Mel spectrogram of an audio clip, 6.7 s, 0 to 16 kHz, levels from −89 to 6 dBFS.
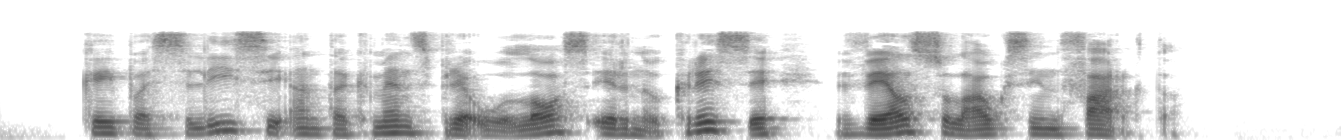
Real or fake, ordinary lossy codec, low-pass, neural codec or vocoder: real; MP3, 64 kbps; 7.2 kHz; none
